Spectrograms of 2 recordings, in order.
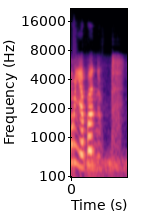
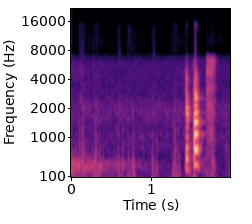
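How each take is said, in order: First: Said in the usual way. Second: Slow breathy psst, drawn out; slow whispered hiss. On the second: Shown as a demonstration. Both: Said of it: "si vous vous posez la question".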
